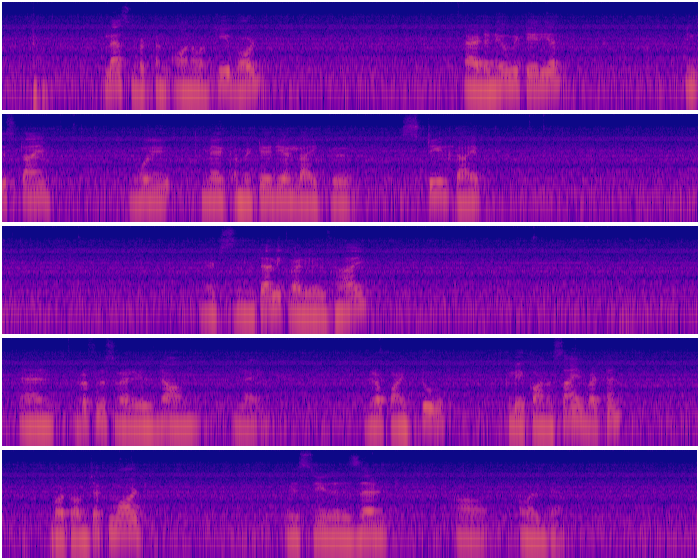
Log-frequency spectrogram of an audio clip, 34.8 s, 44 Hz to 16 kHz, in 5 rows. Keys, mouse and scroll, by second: 0.4 ctrl+KP_Add, 1.8 scroll down 2, 2.7 scroll down 2, 4.3 scroll up 1, 5.4-10.6 drag, 12.3 click, 16.8-19.6 drag, 19.6-20.6 scroll down 2, 21.5-24.6 drag, 26.5-28.4 drag, 28.4 Tab, 29.9-31.2 scroll down 1, 31.2-31.7 scroll down 2, 31.7-34.6 middle drag.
